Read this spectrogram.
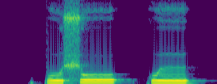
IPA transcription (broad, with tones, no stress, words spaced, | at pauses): pu˨ʃu˦ | kʷɨ˨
